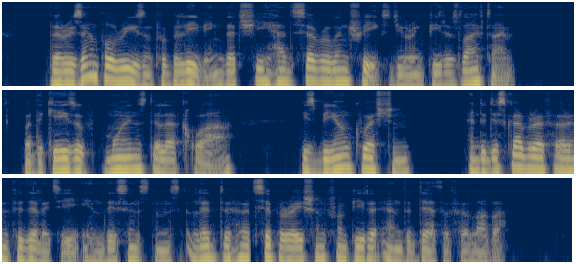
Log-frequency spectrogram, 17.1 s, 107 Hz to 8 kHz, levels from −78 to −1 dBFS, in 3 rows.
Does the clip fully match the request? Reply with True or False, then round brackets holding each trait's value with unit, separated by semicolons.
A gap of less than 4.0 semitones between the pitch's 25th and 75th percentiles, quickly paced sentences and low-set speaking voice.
False (3.4 semitones; 160 wpm; 115 Hz)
